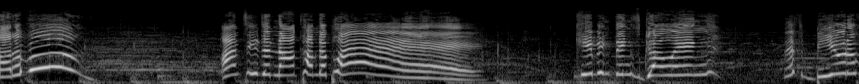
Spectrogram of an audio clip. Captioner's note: applause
